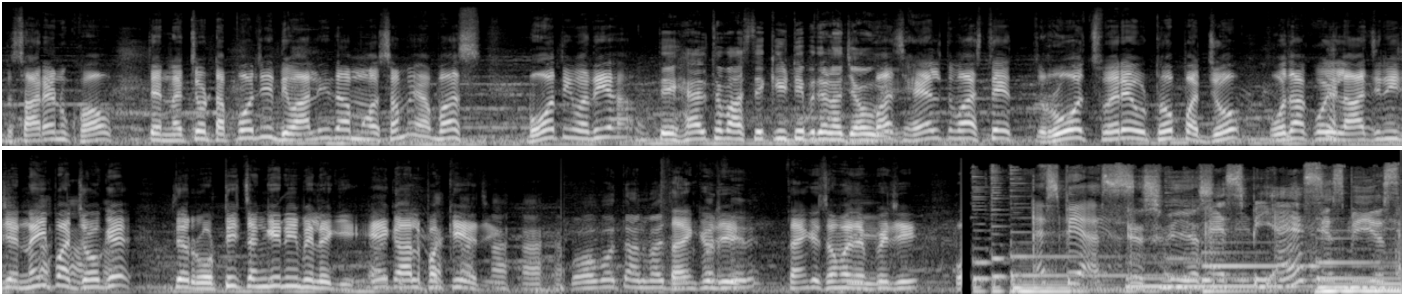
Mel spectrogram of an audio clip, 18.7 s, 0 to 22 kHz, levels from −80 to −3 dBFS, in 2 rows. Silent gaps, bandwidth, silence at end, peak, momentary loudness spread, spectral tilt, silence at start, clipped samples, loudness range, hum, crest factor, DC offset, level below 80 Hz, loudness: 15.74-15.78 s; 16 kHz; 0 s; -2 dBFS; 7 LU; -5 dB/octave; 0 s; under 0.1%; 3 LU; none; 14 dB; under 0.1%; -40 dBFS; -16 LUFS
